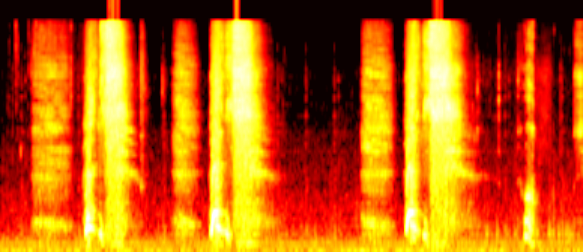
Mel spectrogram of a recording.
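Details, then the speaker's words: An adult sneezes three times in a row, each sneeze preceded by a quick drawn-in breath, in a quiet room. "me I hear it's better to sneeze then to hold it in because apparently if you hold it in you could like spontaneously combust or something"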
